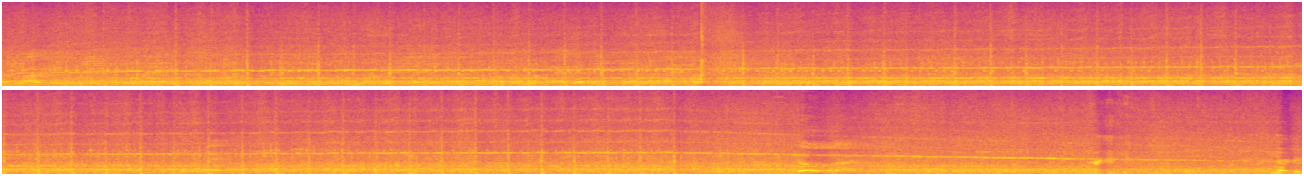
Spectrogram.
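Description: Treadmill running under a jogger, with a steady whine that climbs slowly in pitch as the belt speeds up for about twenty seconds, then drops as the belt slows over the last few seconds.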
